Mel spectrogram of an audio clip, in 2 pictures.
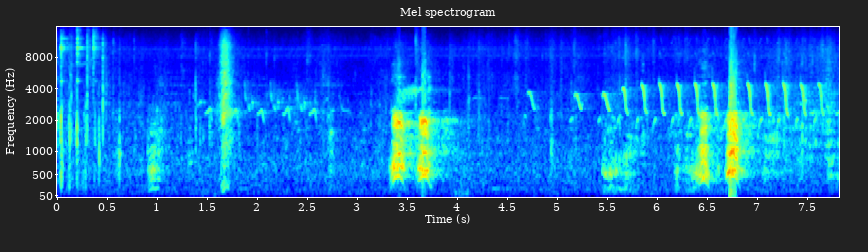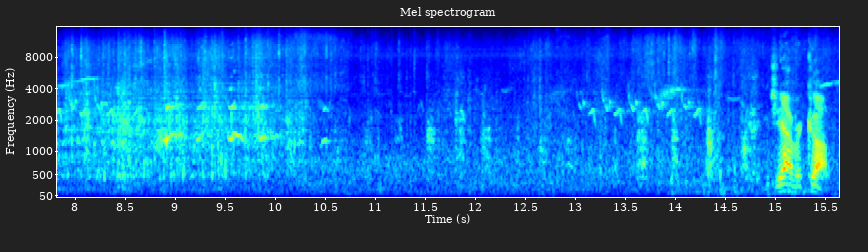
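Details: Vizsla dogs Biscuit and Jericho at play in a den: scattered sharp barks and short yelps, loudest near the start and end, with a rapid series of high chirping bird notes in the middle.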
